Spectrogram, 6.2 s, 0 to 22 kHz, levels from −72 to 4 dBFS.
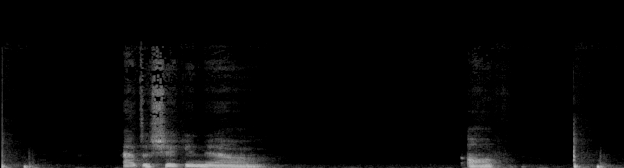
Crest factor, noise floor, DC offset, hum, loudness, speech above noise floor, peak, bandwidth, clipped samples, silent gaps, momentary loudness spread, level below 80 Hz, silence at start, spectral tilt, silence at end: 20 dB; -64 dBFS; under 0.1%; none; -23 LUFS; 43 dB; -6 dBFS; 16.5 kHz; under 0.1%; none; 14 LU; -60 dBFS; 0 s; -5.5 dB/octave; 0.2 s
